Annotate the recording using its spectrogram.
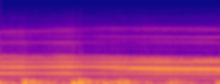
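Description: Throat singing (khoomei) into a microphone: a loud, steady droning voice with a held overtone whistle ringing above it, over a rough low pulsing rumble.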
